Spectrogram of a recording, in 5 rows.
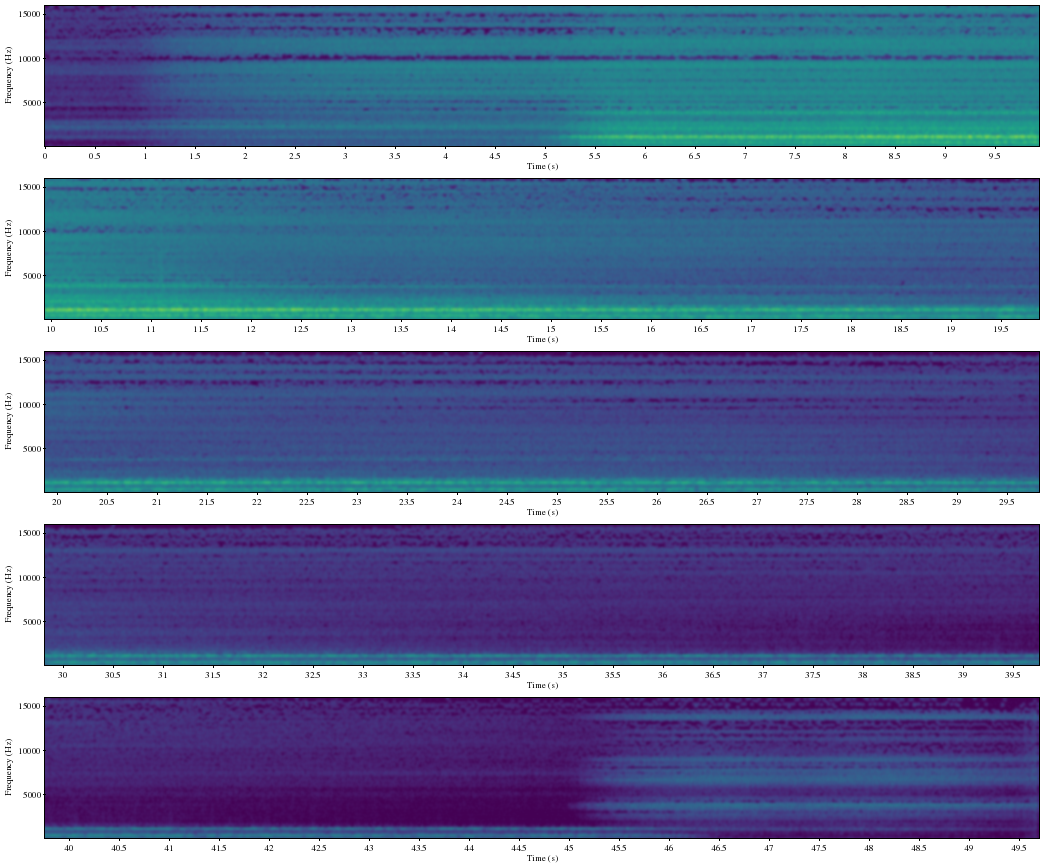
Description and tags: ambience 01 black
Sound 1/4, the lowest note - thus black, of my epic ambience pack.
Created in Audacity by recording 4 strings of a violine, slowing down tempo, boosting bass frequencies with an equalizer and finally paulstretch. Silence has been truncated and endings are faded.
ambiance, ambience, ambient, atmos, atmosphere, deaf, dramatic, drone, numb, soundscape, space, speechless, suspense, tension, thrill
